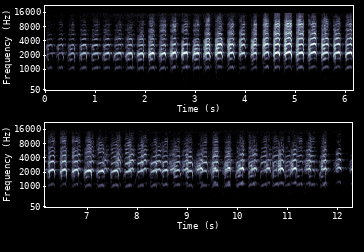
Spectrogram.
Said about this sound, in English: We've got a clip of a peregrine, and then actually what you'll hear is a single peregrine falcon and then a pair of peregrines.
